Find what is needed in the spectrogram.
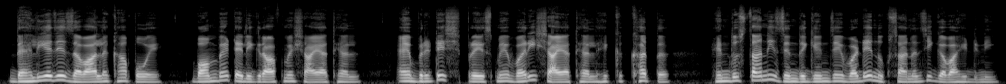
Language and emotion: Sindhi, neutral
